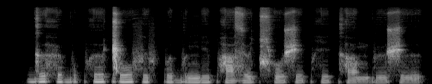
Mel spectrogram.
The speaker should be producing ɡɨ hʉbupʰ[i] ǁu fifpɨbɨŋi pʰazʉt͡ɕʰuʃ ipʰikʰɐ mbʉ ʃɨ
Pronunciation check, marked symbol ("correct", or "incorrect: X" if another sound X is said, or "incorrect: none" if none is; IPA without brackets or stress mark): incorrect: ɨ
